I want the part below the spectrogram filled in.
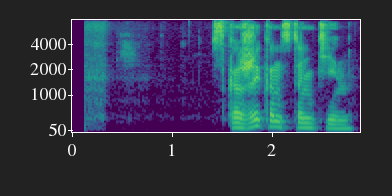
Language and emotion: Russian, neutral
